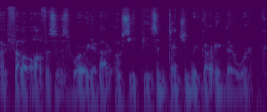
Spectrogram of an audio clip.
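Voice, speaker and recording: Over clear background noise, a man does a put-on character voice with very deep, low pitch, monotone, flat intonation and a fairly quick pace. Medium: video game. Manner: flat, terse, mechanical.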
